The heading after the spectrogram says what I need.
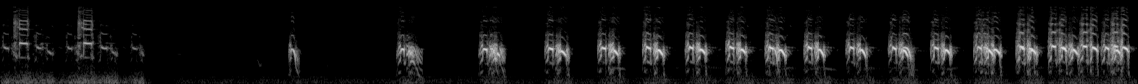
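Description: A female grey francolin gives harsh, clipped notes that speed into a steady run, about two or three a second, with a few scratchy sounds at the start.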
